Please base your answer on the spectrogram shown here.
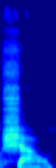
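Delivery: shall cut off as the lone first syllable of shower; first syllable alone. Shown as a demonstration. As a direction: say only the stressed opening syllable, shall, without the -er. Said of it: "the stress is on the first syllable".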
